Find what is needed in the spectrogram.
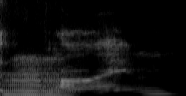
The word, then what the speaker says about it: thyme: First, I would definitely have to say thyme. I used to call it thyme because it's spelled T-H-Y-M-E.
